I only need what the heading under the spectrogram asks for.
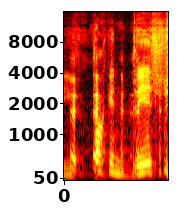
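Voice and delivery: mock venomous, seething fury, words spat out. Retelling yelling at the dog Kane in the kitchen: imitating own angry outburst. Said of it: "anger was spewing whenever I said".

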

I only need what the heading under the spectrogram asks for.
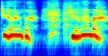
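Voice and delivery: mock out-of-breath panting, loud, rushed and urgent. Retelling someone coming in from a bike ride: imitating breathless speech. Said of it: "and he's all breathless".

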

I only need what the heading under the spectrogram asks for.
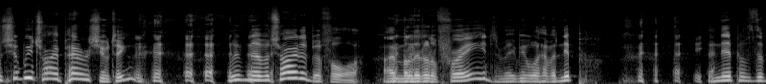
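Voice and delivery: put-on British accent. Speaker acting out the british guys he is describing, imitating their british accent. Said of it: "they're like".

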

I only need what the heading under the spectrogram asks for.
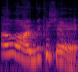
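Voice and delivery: bad put-on Irish accent, very high pitched. Speaker playing a lad who nicked another man's jacket, bad Irish accent. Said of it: "I'm trying to do an American being an Irishman".

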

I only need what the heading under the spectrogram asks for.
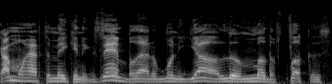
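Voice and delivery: put-on cranky, grumpy, angry old guard voice. Retelling what a mad security guard said to the crowd: imitating an angry security guard. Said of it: "made this one security guard really mad".

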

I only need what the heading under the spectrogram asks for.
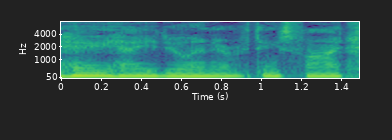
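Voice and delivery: mimicked soft-spoken male voice. Describing a former coworker, imitating a soft-spoken coworker. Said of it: "He was real soft-spoken".

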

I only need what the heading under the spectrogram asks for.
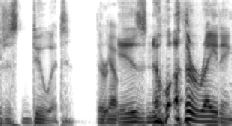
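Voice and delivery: mock serious put-on voice. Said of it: "Serious voice".

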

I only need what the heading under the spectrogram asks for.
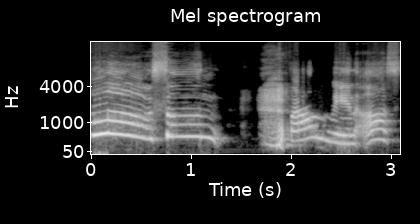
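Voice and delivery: high, loud amazed gasping exclamation. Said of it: "I'm like".

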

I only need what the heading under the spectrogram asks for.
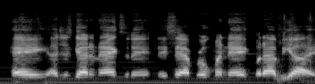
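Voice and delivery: ordinary talk, nothing marked

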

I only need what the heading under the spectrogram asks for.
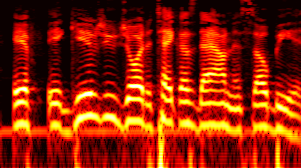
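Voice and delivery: ordinary talk, nothing marked

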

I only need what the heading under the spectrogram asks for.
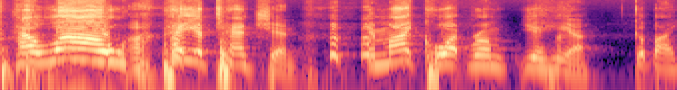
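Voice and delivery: loud, high-pitched barked delivery. Speaker running through a string of impressions turns next to a Judge Judy impression. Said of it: "And then Judge Judy".

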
